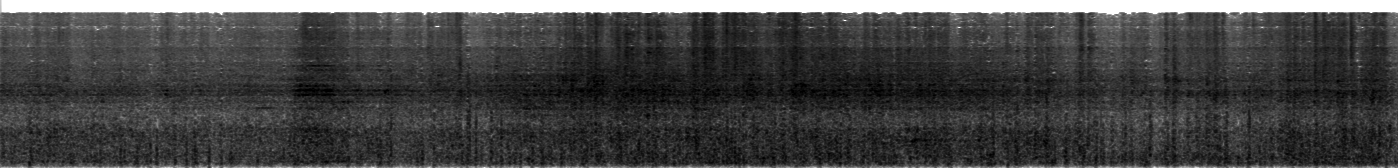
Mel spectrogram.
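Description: Passenger train coach running along the track, loud and steady, its wheels clattering on the rails, heard through an open window.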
